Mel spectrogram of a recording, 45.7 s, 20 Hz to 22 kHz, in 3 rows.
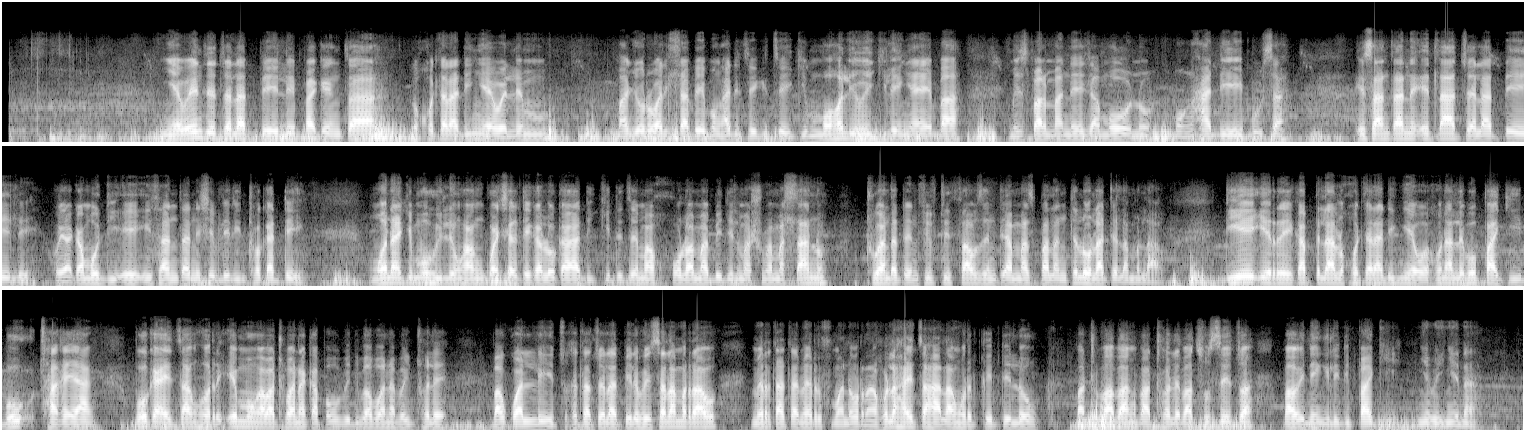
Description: Sesotho by Jafta Mokoena MPL.
Sotho-voice-Jafta.mp3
